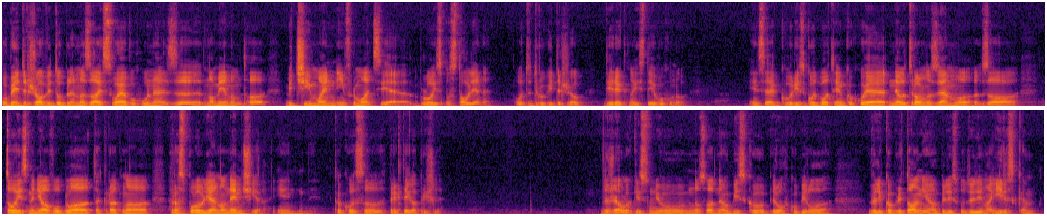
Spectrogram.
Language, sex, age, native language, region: Slovenian, male, 18-29, Slovenian, Drava region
